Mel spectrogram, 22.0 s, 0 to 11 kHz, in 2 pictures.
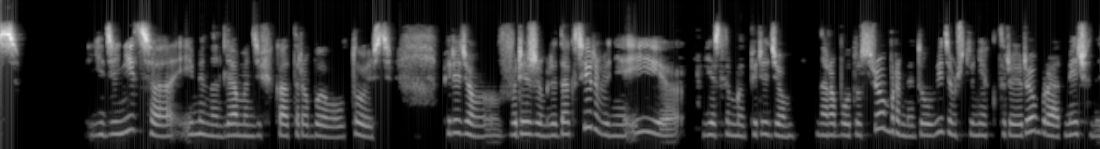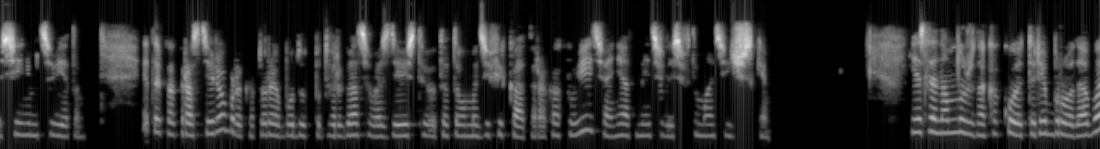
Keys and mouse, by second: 3.6 Tab, 5.2-6.9 drag, 6.8 ctrl+Tab, 6.9 middle click, 7.0 click, 8.1-9.8 drag, 20.2-22.0 middle drag.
